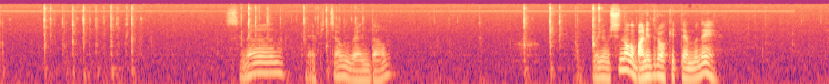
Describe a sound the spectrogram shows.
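Keys clatter on a computer keyboard in short bursts.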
